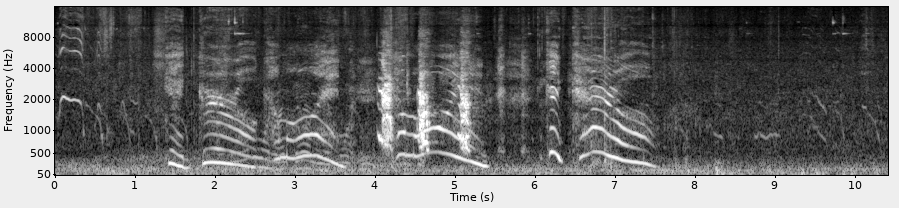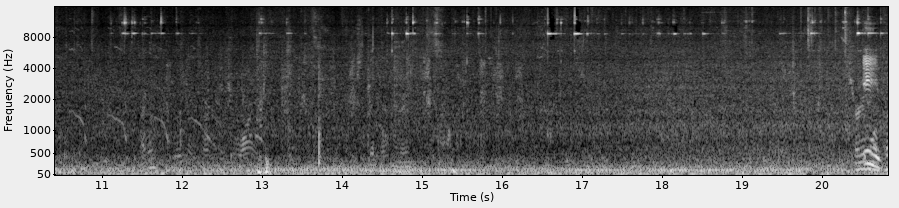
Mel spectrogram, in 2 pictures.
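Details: Litter of five-week-old Patterdale Terrier puppies in a homemade PVC-pipe earth tunnel. A burst of overlapping high whimpers, yips and wavering whines during the first seven seconds, then quieter stretches of coaxing speech and low background noise.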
